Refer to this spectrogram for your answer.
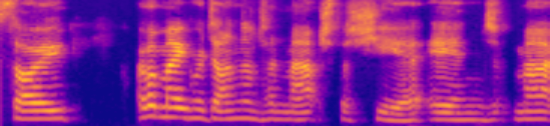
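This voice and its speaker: With a New Zealand accent, a woman speaks using fairly even intonation. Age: 60s. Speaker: operations manager. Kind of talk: testimony.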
